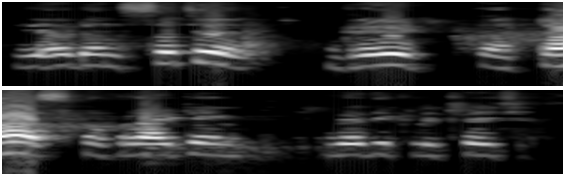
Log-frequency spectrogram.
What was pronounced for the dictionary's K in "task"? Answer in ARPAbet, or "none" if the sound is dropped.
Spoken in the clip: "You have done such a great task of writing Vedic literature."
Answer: none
